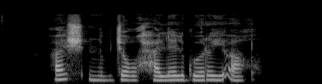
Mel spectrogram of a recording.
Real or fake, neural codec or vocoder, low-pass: real; none; 10.8 kHz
